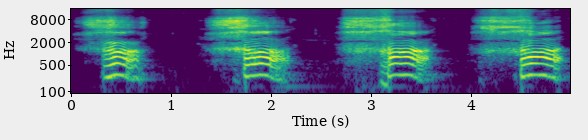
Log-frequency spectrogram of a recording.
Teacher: Apalagi huruf kha, rokhawah, mengalir lepas, mengalir bebas tanpa ada kha, tidak kha, mengalir lepas. Isti'la, terangkat pangkal lisan, keluar suara meletup. Inpitah, tidak lengket pangkal lisan kita.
